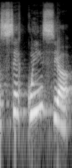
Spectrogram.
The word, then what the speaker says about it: sequência: Já na palavra sequência, olha o que está acontecendo. Sequência. Eu tenho um dígrafo, mas é o EN. O U é pronunciado, tá?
